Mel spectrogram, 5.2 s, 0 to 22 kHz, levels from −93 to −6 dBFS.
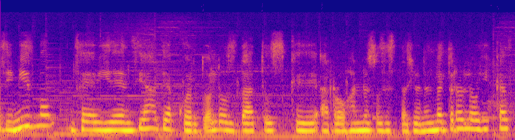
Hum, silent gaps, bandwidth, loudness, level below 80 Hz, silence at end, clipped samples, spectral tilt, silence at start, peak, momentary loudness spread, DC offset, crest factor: none; none; 8.4 kHz; -17 LUFS; -40 dBFS; 0.05 s; under 0.1%; -8 dB/octave; 0 s; -4 dBFS; 7 LU; under 0.1%; 12 dB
